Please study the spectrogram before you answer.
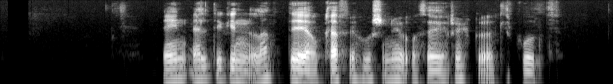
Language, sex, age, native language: Icelandic, male, 40-49, Icelandic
